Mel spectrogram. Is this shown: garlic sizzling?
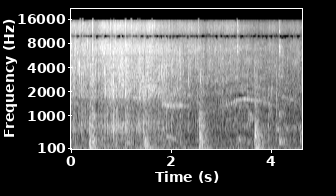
yes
